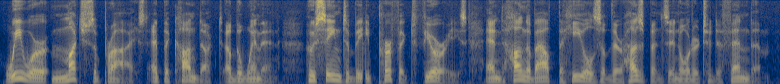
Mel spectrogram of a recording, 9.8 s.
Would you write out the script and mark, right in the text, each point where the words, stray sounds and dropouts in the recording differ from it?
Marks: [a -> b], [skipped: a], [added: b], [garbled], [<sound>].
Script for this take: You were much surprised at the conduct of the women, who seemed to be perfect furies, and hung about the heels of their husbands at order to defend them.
[You -> We] were much surprised at the conduct of the women, who seemed to be [dropout] perfect furies, and hung about the heels of their husbands [at -> in] order to defend them.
